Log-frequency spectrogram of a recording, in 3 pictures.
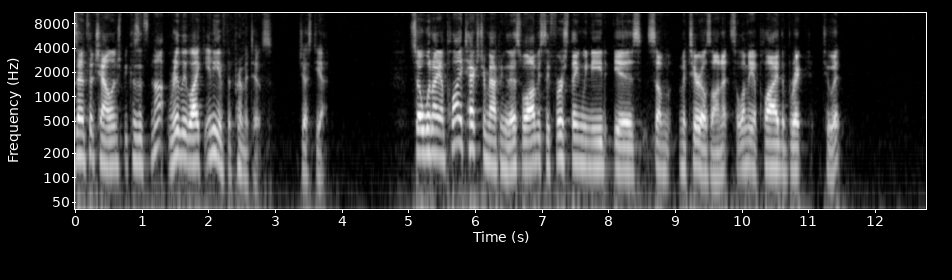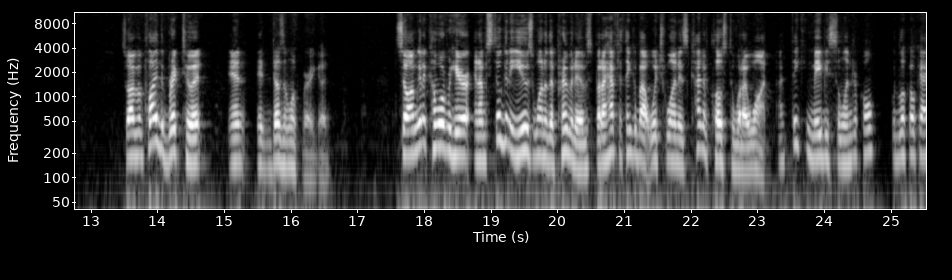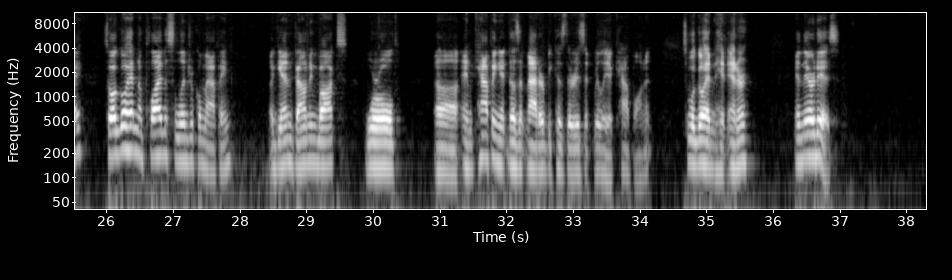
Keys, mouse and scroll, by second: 6.9 click, 8.2 right click, 10.1 click, 12.8 click, 15.8 right click, 18.9-20.8 right drag, 26.3 click, 29.3 Return, 30.2 Return, 35.0 Return.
